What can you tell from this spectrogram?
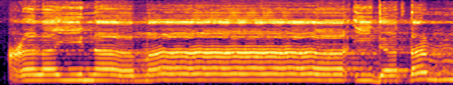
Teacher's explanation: Alaina ma'idatam, idatam fathah tanwin pada tak marbutoh. Fathah tanwin bertemu mim idgham bi gunnah, siap masuk dan mendengung, masuk pada huruf mim dan mendengung selama 3 harokat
